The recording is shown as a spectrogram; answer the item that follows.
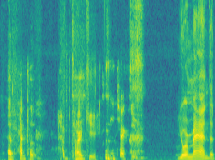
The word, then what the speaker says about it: Heptarchy: No, we are not with the Hepatarchy. Hepaturchy. How do you say it? Heptarchy.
